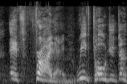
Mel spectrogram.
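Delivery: shrill, booming, very loud, high, drawn-out yell. Retelling how one guy yelled at another on mushrooms: imitating someone yelling. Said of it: "he starts yelling at him".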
